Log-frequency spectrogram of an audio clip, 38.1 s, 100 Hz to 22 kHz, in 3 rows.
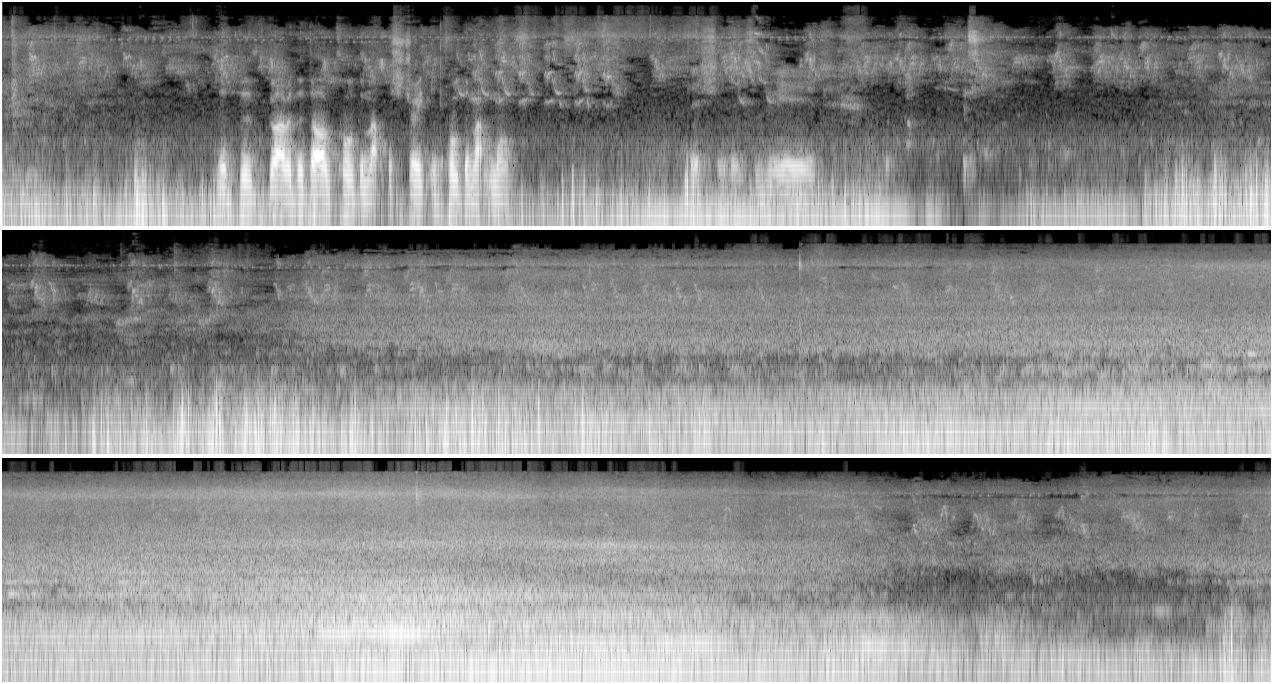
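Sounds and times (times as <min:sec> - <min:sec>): car driving past: 0:15.9 - 0:38.0.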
